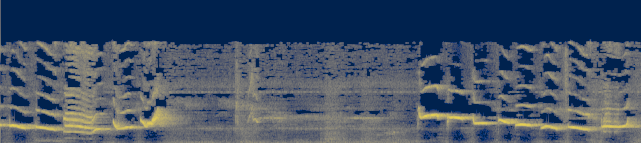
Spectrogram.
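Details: Oriental magpie-robin in full song replying to another magpie-robin: twisting whistled phrases and chatter, a quiet gap of about two seconds, then a string of bright whistles stepping downward.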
